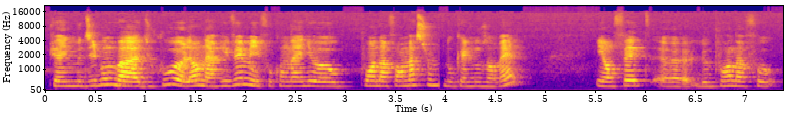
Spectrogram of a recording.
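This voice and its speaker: A young woman vlogger, whose first language is French, tells a travel story in a casual chat, her voice on the high side and a bit bright. She is chatty, full of fillers and restarts, and the room she's in echoes.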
